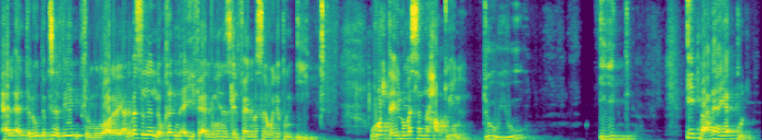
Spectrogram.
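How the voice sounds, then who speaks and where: A man with an Egyptian Arabic accent teaching English grammar in a lively, emphatic way, drawing out words for stress. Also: fairly high pitch. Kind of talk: spoken grammar lesson. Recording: echoey room.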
